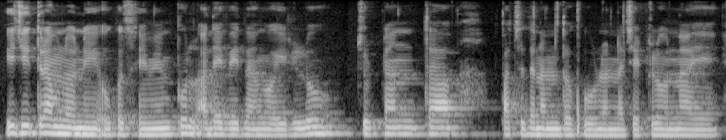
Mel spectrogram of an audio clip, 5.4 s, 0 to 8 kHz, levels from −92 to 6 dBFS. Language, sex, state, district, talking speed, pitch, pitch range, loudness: Telugu, male, Telangana, Komaram Bheem, 145 wpm, 130 Hz, 120-140 Hz, -16 LUFS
